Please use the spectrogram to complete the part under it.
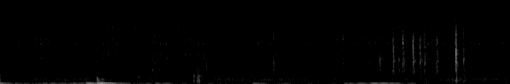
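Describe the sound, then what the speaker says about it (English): Keyboard typing in the video game Chaos;Head Noah: quiet, irregular clicks of a computer keyboard, a couple of soft thumps early on, then a quicker burst of sharper keystrokes near the end, heard alone with no voices. "I sat down and began to type at the keyboard."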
